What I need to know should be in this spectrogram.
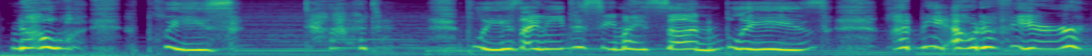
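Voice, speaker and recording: A woman's voice: high voice, lively intonation, a little slow, faint music behind. An actress playing a wronged, desperate young mother, emotional and defiant, in an audio drama. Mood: desperate, pleading.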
